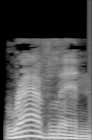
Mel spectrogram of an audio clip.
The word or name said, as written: ravelin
